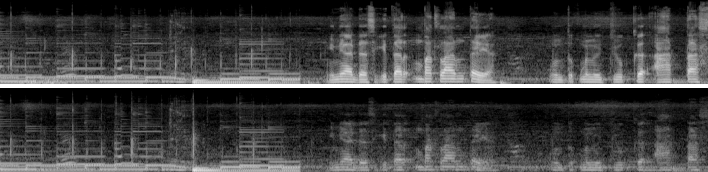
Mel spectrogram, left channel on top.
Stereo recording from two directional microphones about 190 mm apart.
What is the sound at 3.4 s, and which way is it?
Speech, 50° left (ahead or behind).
